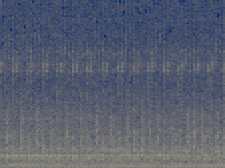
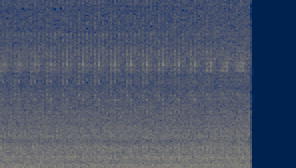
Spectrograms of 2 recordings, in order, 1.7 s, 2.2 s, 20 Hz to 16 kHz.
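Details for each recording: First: Kia Sportage 2.0 G4NA, 150,000 km, AWD, automatic: a rapid, hollow knocking over the idle that follows engine speed. Pistons are slapping in scored cylinders; the block is to be bored and oil jets installed. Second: Kia Sportage 2.0 G4NA, AWD automatic, 150,000 km, after block boring and oil-jet installation for scored cylinders and piston knock, heard from outside: smooth, even, quiet warm idle with no knock or tick; engine healthy.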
